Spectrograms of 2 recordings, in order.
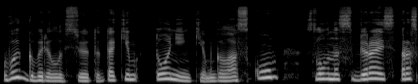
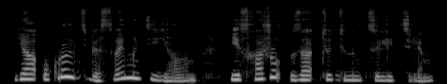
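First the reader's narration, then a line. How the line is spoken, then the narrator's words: Hushed, careful not to wake. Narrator (Russian): Кэтри тихо, будто боясь разбудить, сказала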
